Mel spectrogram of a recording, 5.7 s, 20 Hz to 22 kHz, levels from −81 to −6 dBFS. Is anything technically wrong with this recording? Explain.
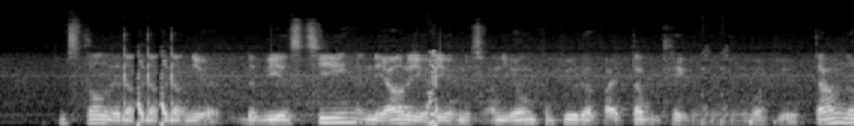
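Yes. Repeated frames occur at 0.88–1.19 s, 2.84–2.99 s and 4.66–4.93 s: runs of compressed frames were replayed, causing a stutter where 157 ms, 157 ms and 131 ms blocks repeat.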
